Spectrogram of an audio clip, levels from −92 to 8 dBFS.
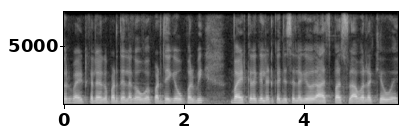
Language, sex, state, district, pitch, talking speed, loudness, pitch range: Hindi, female, Haryana, Charkhi Dadri, 155 Hz, 225 wpm, -17 LUFS, 150-160 Hz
